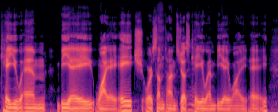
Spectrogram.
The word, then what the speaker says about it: Kumbaya: Kumbayah, or sometimes just Kumbaya. So Kumbaya, and then people started to pronounce it Kumbaya because they saw the spelling.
